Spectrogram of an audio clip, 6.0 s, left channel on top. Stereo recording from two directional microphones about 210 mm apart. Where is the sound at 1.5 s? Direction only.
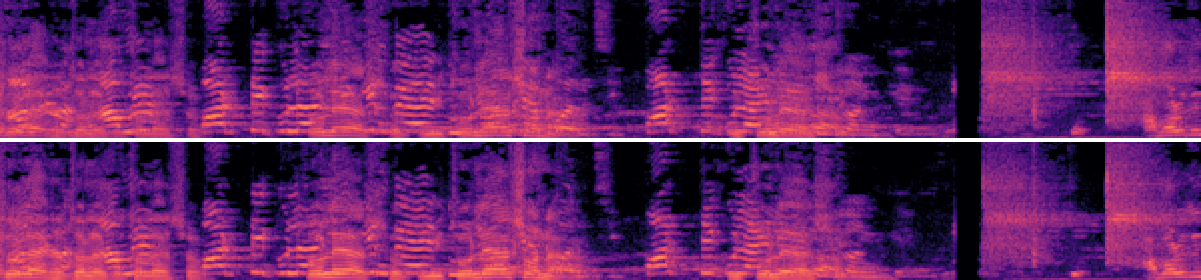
50° right (ahead or behind).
